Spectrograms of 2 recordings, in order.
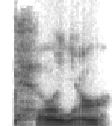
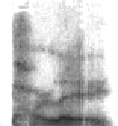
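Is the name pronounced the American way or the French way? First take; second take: American; French. First: It is pronounced the American English way. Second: It is pronounced the French way. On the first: This is how Americans commonly say it. The speaker calls it wrong. "Americans have butchered that and call it Parler" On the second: This is the official name. The speaker calls it right. "official name is French"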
